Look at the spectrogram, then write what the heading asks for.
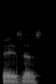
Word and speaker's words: Bezos: think you could see that potentially if it's especially if it's Bezos, pardon me. He pronounces it Bezos.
